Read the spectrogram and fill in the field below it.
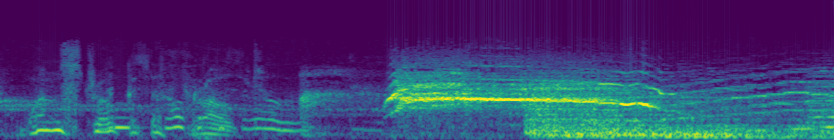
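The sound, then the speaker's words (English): After a few seconds of talking, a goat being sacrificed lets out one loud, drawn-out scream, a harsh strained bleat that sags in pitch and trails off over a rough noisy background. “Now sacrifice the goat, and call upon thy master. The goat.”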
